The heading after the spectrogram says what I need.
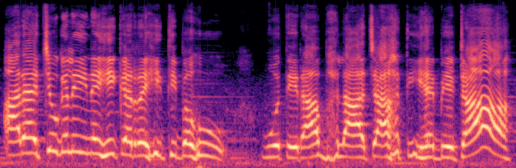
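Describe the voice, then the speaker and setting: A woman voicing a caring middle-aged mother who gently admonishes her son in a comic cartoon story. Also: high voice, slow, soft background music, voice pushed up, heavily acted. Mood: concerned. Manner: concerned, admonishing.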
